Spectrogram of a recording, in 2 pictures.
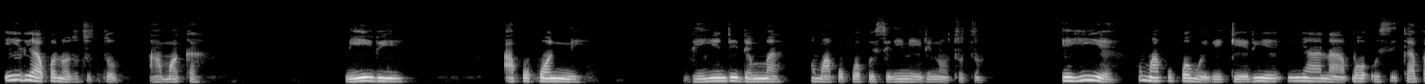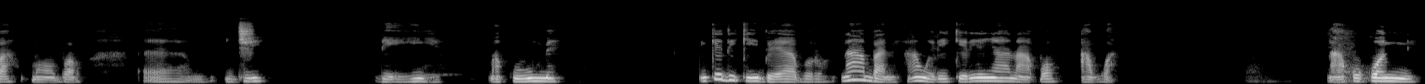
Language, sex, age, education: Igbo, female, 30-45, primary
